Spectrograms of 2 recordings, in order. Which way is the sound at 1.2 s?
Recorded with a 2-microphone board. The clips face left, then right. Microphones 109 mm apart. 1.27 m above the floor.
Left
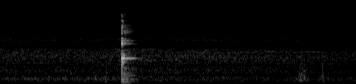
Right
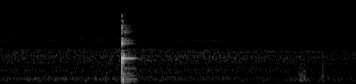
25° right (ahead or behind).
